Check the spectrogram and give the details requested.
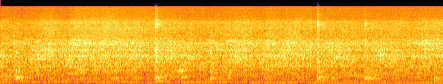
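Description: Masala of onion, ginger-garlic-chilli paste and fresh tomato sizzling in mustard oil in a steel kadai, stirred with a spatula. A steady sizzle runs throughout, with a few sharp knocks of the spatula against the pan.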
